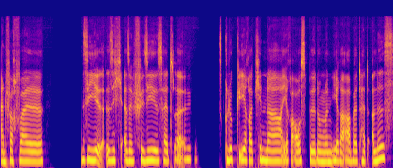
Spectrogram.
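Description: A woman's medium-pitched voice with a dark, mellow tone, monotone, flat intonation, a very slow pace and very even loudness, in a dry, close sound with no echo on a very clean recording with a silent background. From Germany. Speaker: podcast host. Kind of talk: casual chat.

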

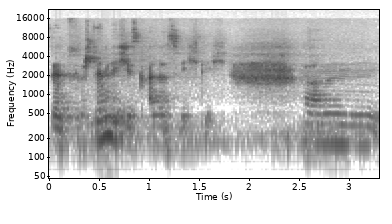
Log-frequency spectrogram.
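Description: A woman speaks at a very slow pace. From Romania, Bucharest. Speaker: violinist. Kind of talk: interview. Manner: hesitant with fillers.

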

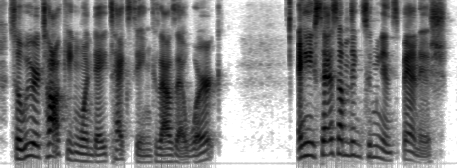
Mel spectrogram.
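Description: With an American accent, a woman speaks at a fairly quick pace in a fairly low pitch, an animated tone, vocal fry, and very wide pitch swings. The recording is very clean with a silent background. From California, Bay Area. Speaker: podcast host, dispatcher. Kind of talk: casual storytelling monologue.

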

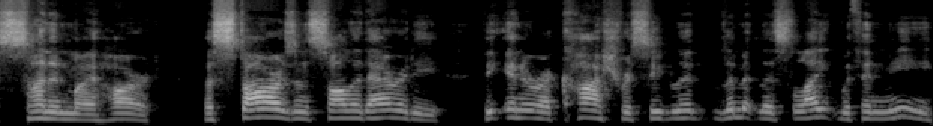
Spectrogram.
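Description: In a very clean recording with a silent background, a man uses an ordinary speaking voice at a fairly high pitch, with fairly even intonation and a moderate pace. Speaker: spiritual teacher. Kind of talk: live-streamed spiritual talk. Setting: live stream. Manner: formal; measured, lecturing.

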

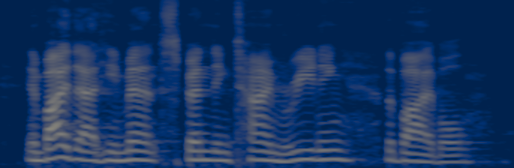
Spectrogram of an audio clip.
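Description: A man with a New England accent speaks at a fairly high pitch. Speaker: preacher. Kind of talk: sermon. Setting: church.

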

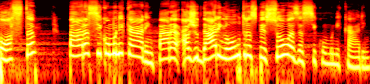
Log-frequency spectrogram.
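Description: Her pitch swings very widely as a woman speaks at a fairly slow pace. The sound is dry and close with no echo. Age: 40s. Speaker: journalist. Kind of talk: panel discussion.

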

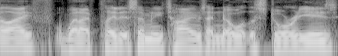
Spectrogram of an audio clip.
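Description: The speaker is a man with a British accent. His pitch sits in the medium range. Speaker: podcast host. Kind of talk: casual chat. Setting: video call.

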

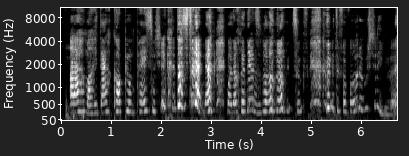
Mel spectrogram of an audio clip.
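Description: A woman's high-pitched voice with lively intonation and big swings in loudness. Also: moderate pace. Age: 20s. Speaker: podcast guest. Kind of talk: casual chat.

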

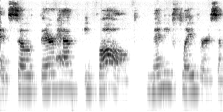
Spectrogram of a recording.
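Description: A medium-pitched woman's voice with ordinary pitch variation over noticeable background noise. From Northern California. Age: 50s. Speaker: recovery meeting speaker. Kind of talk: testimony. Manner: halting.

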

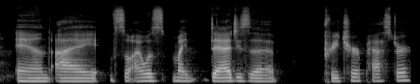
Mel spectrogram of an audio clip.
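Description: A woman's very deep, low voice, monotone and flat, at a very slow pace in a very clean recording with a silent background. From Austria, Vienna. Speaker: music producer. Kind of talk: casual interview. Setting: studio.

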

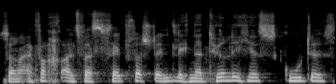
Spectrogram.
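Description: At a moderate pace, a man speaks with ordinary pitch variation. His voice is somewhat breathy. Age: 40s. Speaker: podcast host, father and former history teacher. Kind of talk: casual chat.

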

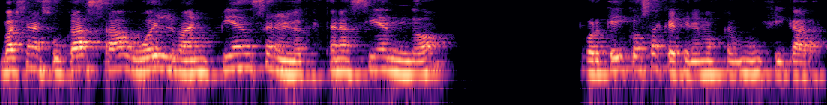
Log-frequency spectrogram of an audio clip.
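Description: A woman speaks in an Argentine accent at a medium pitch, her voice somewhat breathy. Her pitch varies in an ordinary way, and her pace is fairly slow. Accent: Argentine Spanish (Rioplatense). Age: 20s. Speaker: lawyer. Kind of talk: personal testimony in a casual interview.

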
